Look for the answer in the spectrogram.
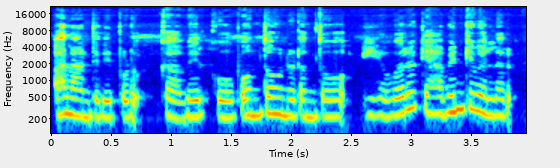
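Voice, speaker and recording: A woman's voice: fairly high pitch, steady tone, a little fast, warm tone, breathy edge, no echo. A woman narrating a romantic audio story in a dramatic storytelling manner.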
